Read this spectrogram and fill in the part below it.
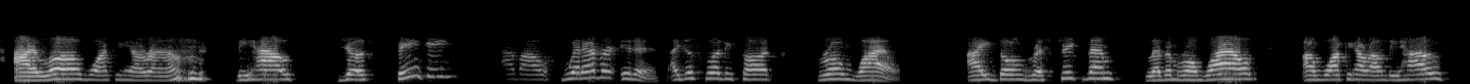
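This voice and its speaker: Speaking at a very slow pace with long, frequent pauses, a woman uses a fairly high pitch. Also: ordinary pitch variation. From Dominican Republic. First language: Spanish. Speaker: suicide prevention worker. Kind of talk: panel discussion. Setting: video call.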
